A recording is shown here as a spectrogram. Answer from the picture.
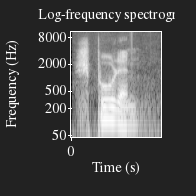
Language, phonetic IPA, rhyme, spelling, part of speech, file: German, [ˈʃpuːlən], -uːlən, Spulen, noun, De-Spulen.ogg
- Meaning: plural of Spule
